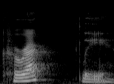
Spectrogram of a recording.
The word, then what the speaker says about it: correctly: i don't say correct correctly or correctly but both the k and the t are stopped correctly so i just stop my tongue don't let any air out until i get to the lee syllable once i can say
